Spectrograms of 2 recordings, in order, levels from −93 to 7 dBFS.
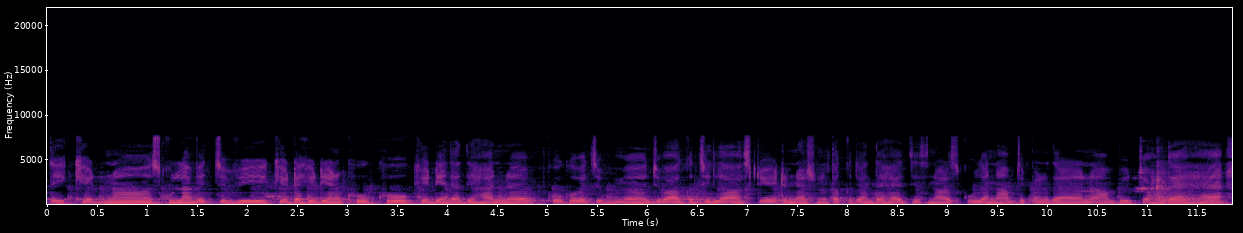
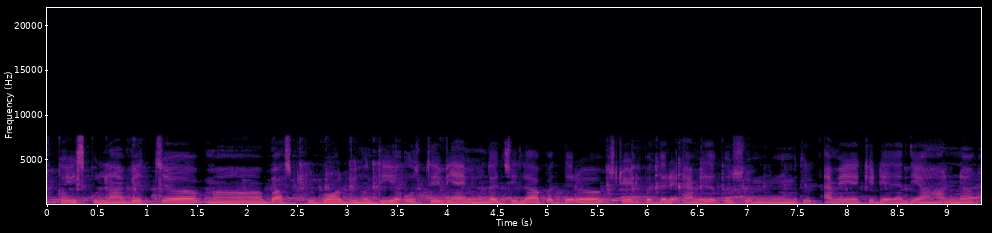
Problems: constant background noise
